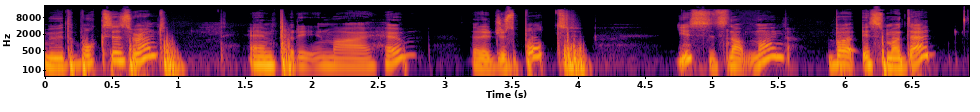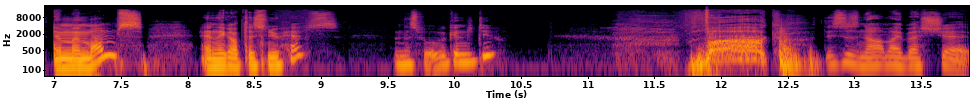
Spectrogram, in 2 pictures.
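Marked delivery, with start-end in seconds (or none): 0.0-10.3 fast, put-on New Zealand accent. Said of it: "and then when you do Kiwi".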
